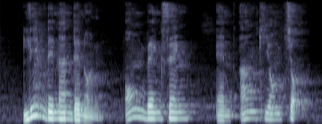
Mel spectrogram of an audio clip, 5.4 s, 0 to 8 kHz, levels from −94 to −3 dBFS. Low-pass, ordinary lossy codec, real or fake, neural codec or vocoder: 7.2 kHz; AAC, 48 kbps; fake; codec, 16 kHz, 16 kbps, FreqCodec, larger model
